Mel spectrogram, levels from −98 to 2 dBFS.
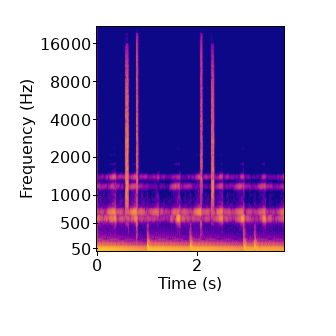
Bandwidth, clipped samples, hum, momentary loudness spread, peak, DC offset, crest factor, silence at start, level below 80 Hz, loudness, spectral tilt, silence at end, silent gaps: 16 kHz; under 0.1%; none; 6 LU; -6 dBFS; under 0.1%; 14 dB; 0 s; -20 dBFS; -24 LUFS; -4 dB/octave; 0 s; none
